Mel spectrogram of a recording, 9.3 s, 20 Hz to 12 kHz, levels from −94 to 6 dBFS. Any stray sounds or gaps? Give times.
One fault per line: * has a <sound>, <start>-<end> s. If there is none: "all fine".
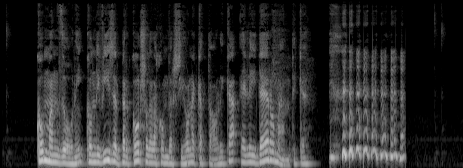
* has a laugh, 6.6-8.1 s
